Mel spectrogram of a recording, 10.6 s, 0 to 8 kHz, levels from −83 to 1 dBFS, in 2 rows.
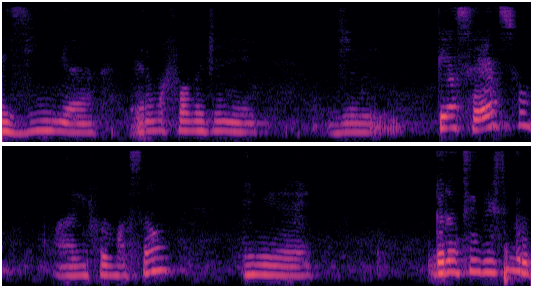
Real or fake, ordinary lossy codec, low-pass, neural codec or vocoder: fake; AAC, 32 kbps; 7.2 kHz; codec, 44.1 kHz, 2.6 kbps, DAC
